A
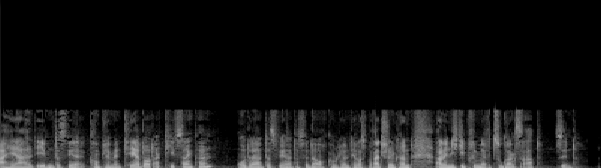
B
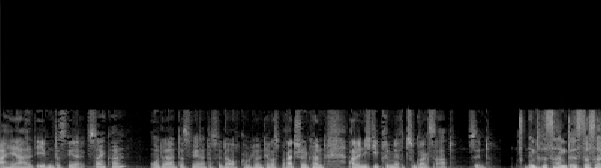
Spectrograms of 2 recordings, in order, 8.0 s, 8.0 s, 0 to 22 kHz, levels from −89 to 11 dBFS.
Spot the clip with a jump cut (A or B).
B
